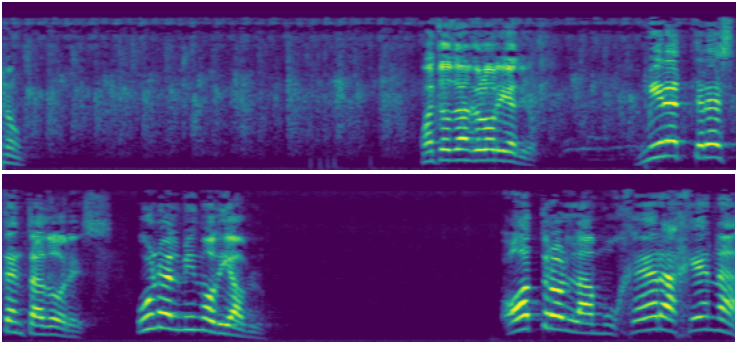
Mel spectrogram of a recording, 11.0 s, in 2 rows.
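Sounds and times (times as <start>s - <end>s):
speech: 0.0s - 0.4s, 3.2s - 4.1s, 4.8s - 7.6s, 9.2s - 11.0s
audience clapping hands: 0.0s - 6.0s.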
